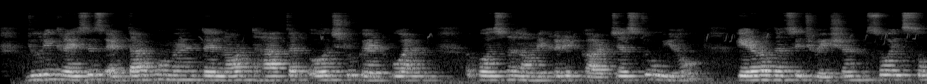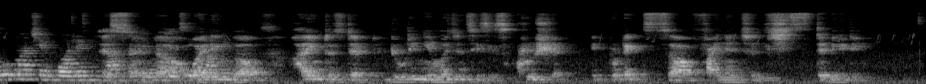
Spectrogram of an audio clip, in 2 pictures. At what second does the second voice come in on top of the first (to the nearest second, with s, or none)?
10 s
